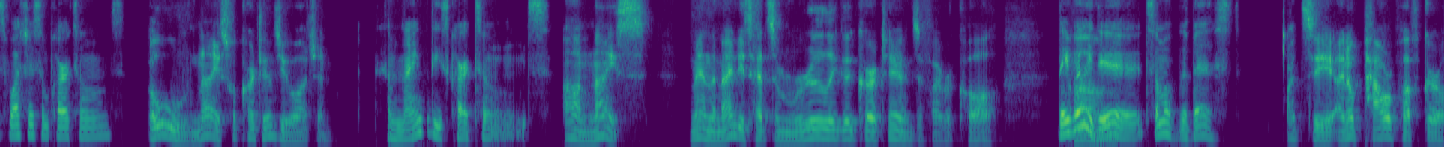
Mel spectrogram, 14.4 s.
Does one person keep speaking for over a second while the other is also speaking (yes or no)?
no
